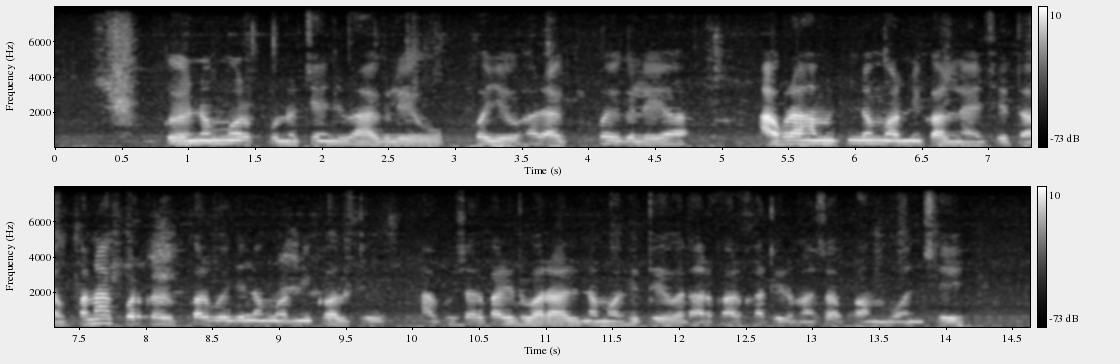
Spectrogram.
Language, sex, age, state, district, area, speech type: Maithili, female, 45-60, Bihar, Araria, rural, spontaneous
